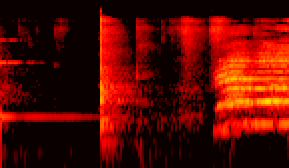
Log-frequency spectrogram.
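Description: The final note of a violin dying away as the bow lifts off, its string ringing on faintly, then a short click about three quarters of a second in and near silence. A voice begins near the end.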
